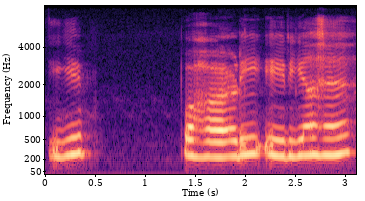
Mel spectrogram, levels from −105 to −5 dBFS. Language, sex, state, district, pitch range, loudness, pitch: Hindi, female, Haryana, Charkhi Dadri, 245-275 Hz, -15 LUFS, 260 Hz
